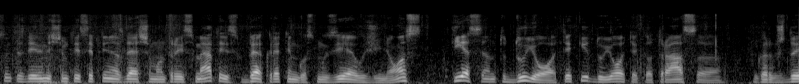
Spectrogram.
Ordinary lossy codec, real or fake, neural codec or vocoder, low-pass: AAC, 64 kbps; real; none; 10.8 kHz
